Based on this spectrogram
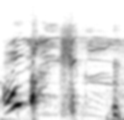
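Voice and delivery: very high, loud laughing scream; startled laughing shriek. Real, not acted. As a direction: shriek out at a sudden hit. Sudden hit in game.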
